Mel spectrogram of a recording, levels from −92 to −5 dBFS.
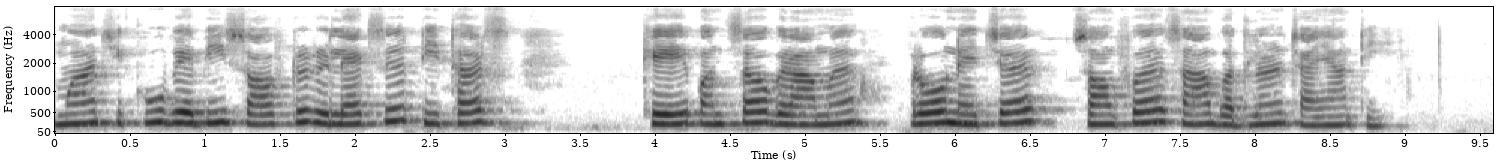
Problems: none marked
